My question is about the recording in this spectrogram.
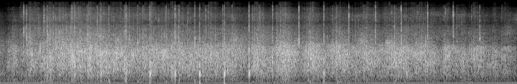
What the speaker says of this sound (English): Please stand up so we can clap for you.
